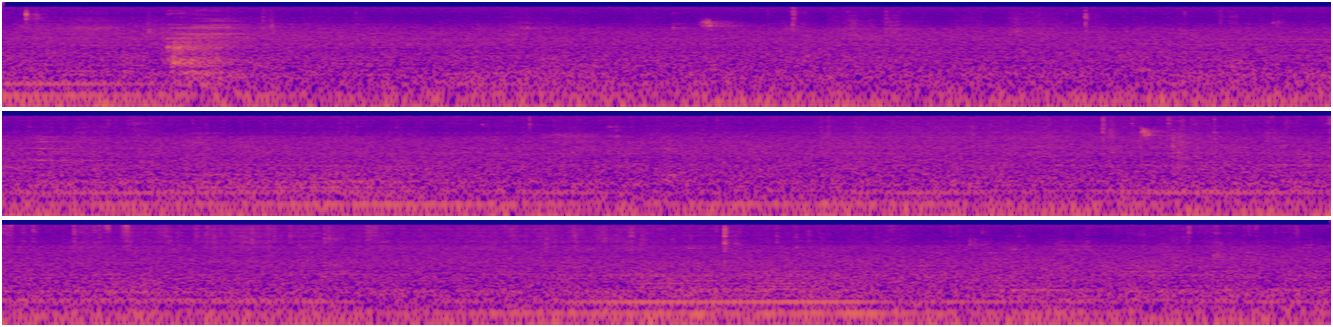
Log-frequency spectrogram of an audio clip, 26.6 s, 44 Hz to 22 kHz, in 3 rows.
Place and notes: Crossland Rd, Reading, UK - Abbey Amphitheatre
10 minute meditation sitting at the bottom of the small amphitheatre behind Reading Library (spaced pair of Sennheiser 8020s with SD MixPre6)
8 November 2017, ~13:00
